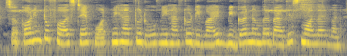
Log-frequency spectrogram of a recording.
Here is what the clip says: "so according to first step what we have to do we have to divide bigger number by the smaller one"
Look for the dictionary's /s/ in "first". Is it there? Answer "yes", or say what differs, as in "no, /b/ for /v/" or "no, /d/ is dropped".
no, /s/ is dropped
